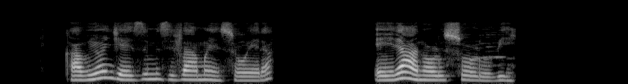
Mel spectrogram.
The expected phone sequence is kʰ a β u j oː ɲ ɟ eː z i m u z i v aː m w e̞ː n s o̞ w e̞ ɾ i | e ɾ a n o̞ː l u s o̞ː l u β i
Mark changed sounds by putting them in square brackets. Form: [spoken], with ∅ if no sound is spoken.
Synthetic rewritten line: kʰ a β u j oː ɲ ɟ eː z i m u z i v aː m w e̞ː n s o̞ w e̞ ɾ [a] | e ɾ a n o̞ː l u s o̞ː l u β i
